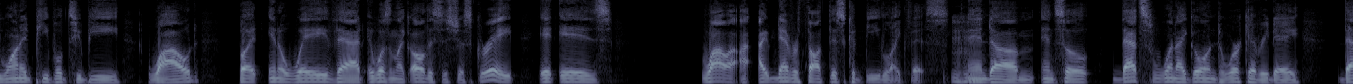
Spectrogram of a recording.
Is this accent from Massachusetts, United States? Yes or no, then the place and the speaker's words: no; Detroit, Michigan, United States; You know, I grew up in the Midwest in Detroit. Back then, Detroit, you know, wasn't this food mecca.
